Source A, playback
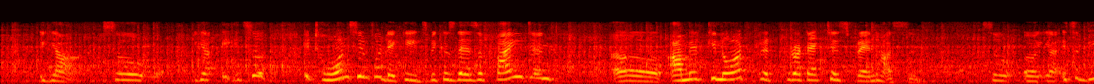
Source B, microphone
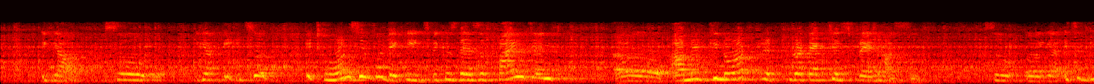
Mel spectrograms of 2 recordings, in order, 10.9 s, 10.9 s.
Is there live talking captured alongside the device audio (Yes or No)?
No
